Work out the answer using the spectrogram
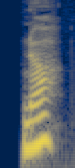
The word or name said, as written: nå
